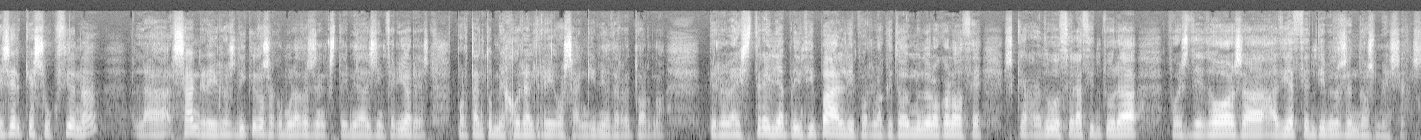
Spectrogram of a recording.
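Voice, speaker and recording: A man speaks with a dark, mellow tone and a fairly high pitch. His intonation is fairly even, and his pace is fairly quick. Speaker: fitness and physiotherapy instructor. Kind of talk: interview. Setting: on location. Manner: explanatory.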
